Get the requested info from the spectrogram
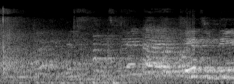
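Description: Voices of a group of young women talking over one another in a large hall, growing louder near the end.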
